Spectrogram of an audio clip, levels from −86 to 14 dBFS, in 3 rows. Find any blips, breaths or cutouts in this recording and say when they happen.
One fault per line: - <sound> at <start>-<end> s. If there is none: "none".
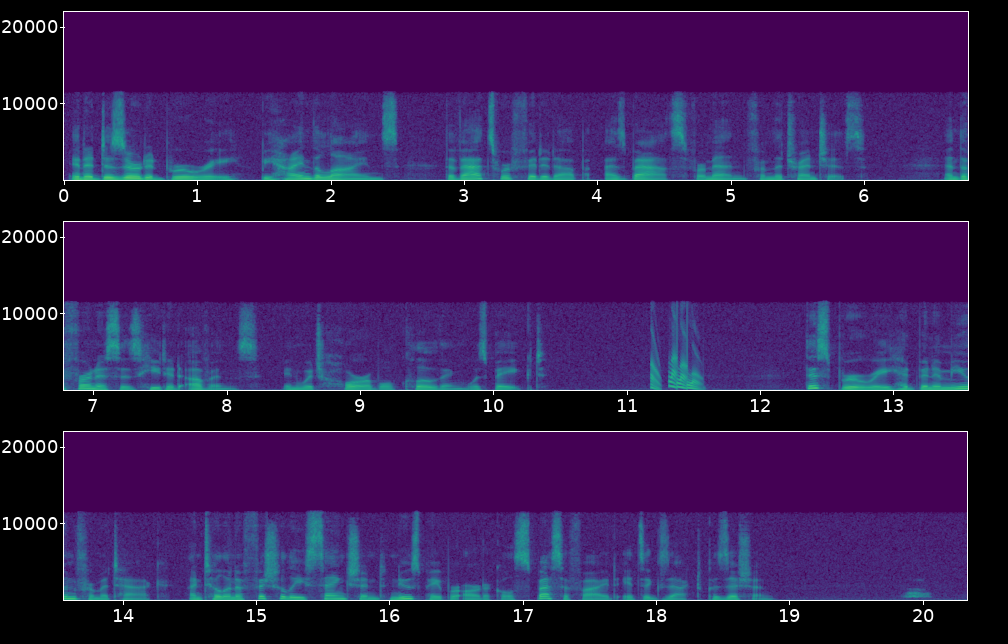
- chirp at 11.2-11.6 s
- bark at 19.8-20.1 s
